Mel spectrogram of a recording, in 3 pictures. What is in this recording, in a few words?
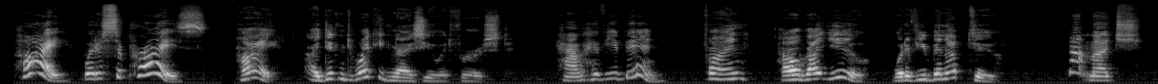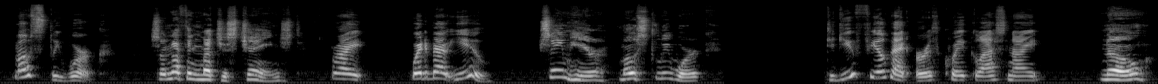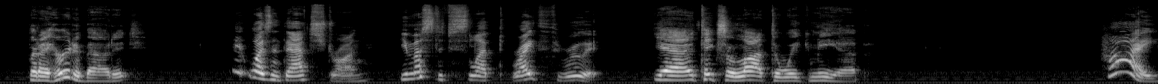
Natural Dialog Complete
